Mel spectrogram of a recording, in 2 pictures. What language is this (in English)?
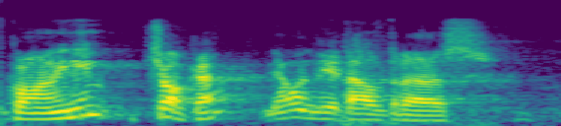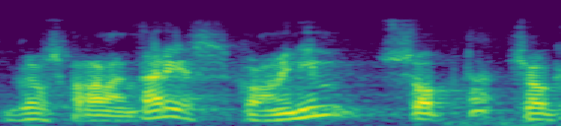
Catalan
